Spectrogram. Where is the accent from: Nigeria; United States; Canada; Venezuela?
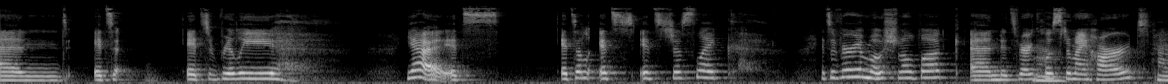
Canada; Barry's Bay, Ontario; also born or lived in Toronto / Australia; I was born in Toronto, but my parents had a cottage in Barry's Bay when I was born in Toronto. Then we moved to Australia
